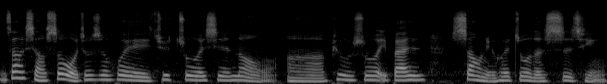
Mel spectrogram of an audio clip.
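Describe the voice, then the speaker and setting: A woman with a medium pitch talks at a moderate pace, with ordinary pitch variation and hardly any pauses. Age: 50s. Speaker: podcast host. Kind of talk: casual chat. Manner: animated.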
